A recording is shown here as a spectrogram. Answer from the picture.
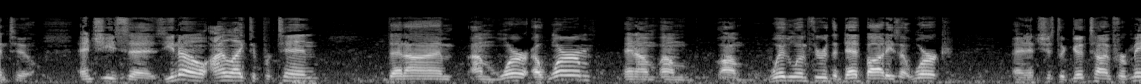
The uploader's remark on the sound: The audio may not be great this episode since we are driving.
